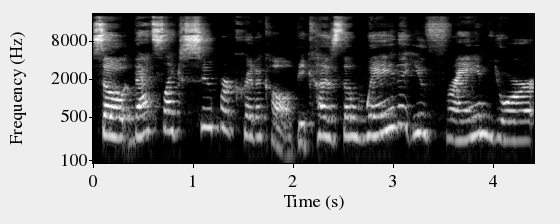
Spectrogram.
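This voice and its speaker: A woman with a Midwestern accent, high-pitched, lively in intonation, at a fairly slow pace. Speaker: therapist and coach. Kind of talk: live-streamed mini workshop. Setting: live video stream. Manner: casual, conversational with fillers.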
